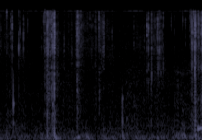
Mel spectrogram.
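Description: A crumpled ball of aluminium foil is dabbed and pressed onto a soft clay disc to texture it, giving a few faint crinkles and light taps.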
